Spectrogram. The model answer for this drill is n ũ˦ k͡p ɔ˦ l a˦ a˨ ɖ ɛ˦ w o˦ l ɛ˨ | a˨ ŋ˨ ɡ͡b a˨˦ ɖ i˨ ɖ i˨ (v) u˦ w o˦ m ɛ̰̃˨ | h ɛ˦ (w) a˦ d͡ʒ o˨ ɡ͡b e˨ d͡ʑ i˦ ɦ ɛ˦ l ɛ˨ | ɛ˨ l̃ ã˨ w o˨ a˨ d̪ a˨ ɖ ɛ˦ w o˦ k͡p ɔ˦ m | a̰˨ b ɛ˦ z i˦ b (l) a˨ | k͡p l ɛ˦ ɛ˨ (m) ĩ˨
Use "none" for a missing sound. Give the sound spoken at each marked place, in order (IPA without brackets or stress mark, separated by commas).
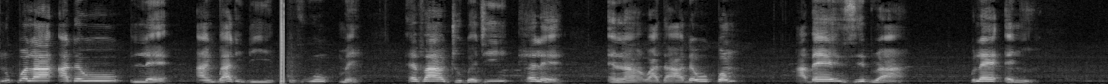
v, v, ɾ, ɲ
